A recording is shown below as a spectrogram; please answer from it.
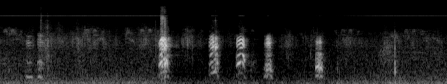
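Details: Siberian Husky puppy Jasmine, aged 3.5 months, encounters a hedgehog for the first time. A burst of five or six bright, yelping barks comes in fast succession, about two to three per second, then fades to a faint final yip.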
